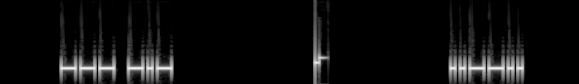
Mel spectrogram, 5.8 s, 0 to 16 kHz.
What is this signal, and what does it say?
Morse code, heard as a keyed tone, about 25 wpm, 700 Hz. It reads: OK ?
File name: Top 90 QSO Elements - 8x Character Spacing - 25wpm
